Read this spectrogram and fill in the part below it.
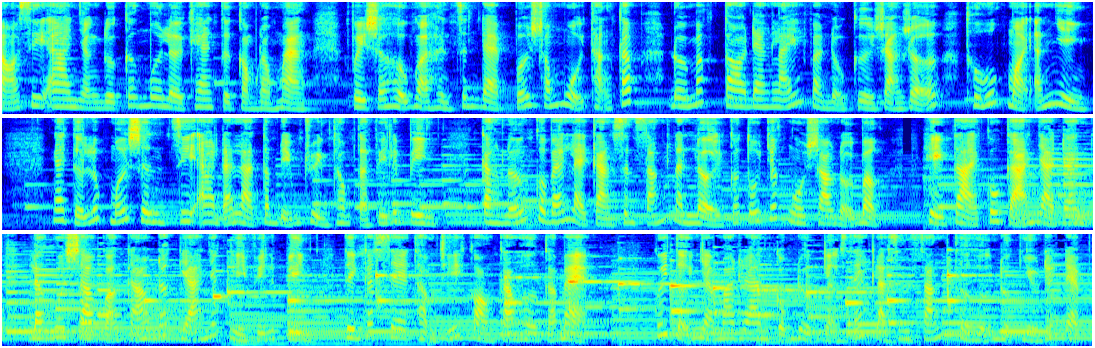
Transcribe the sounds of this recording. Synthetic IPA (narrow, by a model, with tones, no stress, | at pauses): ɔ˧˩si˧ʔaː˧ɲə̰˧˨nɗɨ˨˩əkːə˧nmɨ˧ələː˨˩jxaː˧ŋt̪ɨ˨˩kə̰˧˨wŋ͡mɗə˨˩wŋ͡mma̰ː˧˨ŋ | vi˨˩sə̰ː˧˩ɦɨ̰˧˩wŋwa̰ː˧˨ɦï˨˩ŋ̟sï˧ŋ̟ɗɛ˨˩p̚vəː˨˦jsa˨˦wŋ͡mŋṵ˧˥jt̪ʰa̰ː˧˩ŋt̪ʰə˦˥p̚ | ɗo˧jma˦˥k̚t̪ɔ˧ɗaː˧ŋla˨˦jvaː˨˩no̰˧˩kɨ˨˩əjza̰ː˧˨ŋzə̰ː˧˥t̪ʰu˧hu˦˥t̚mɔ̰˧˨jʔa˨˦jŋ̟ɲi˨˩ən | ŋa˧jt̪ɨ˨˩lʊ˦˥k͡p̚məː˨˦jsï˧ŋ̟zi˧ʔaː˧ɗa̰ː˧˥laː˨˩t̪ə˧mɗi˧˩əmt͡ɕwi˨˩ənt̪ʰə˧wŋ͡mt̪a̰ː˧˨jfi˧li˦˥pːi˧nkaː˨˩ŋləː˨˦ŋko˧ɓɛ˨˦la̰ː˧˨jkaː˨˩ŋsï˧ŋ̟sa˨˦ŋla˧jŋlə̰ː˧˨jkɔ˨˦t̪o˨˦t͡ɕɨ˦˥k̚ŋo˧saː˧wno̰˧˩jɓə˨˩t̚ | hḭ˧˨ənt̪a̰ː˧˨jko˧ɣaː˧˩ɲaː˨˩ɗe˧nlaː˨˩ŋo˧saː˧wkwaː˧˩nkaː˨˦wɗə˦˥t̚zaː˨˦ɲə˦˥t̚ŋḭ˧˨fi˧li˦˥pːi˧nt̪i˧nka˦˥jk̚sɛ˧t̪ʰə̰˧˨mt͡ɕi˨˦kɔ˨˩nkaː˧wɦəː˧nkaː˧˩mɛ̰˧˨ | kwi˨˦t̪ɨ̰˧˨ŋɲaː˨˩maː˧za˧nkʊ̰˧˥ŋ͡mɗɨ˨˩ək̚ɲə̰˧˨nsɛ˦˥t̚laː˨˩sï˧ŋ̟sa˨˦ŋt̪ʰɨ˨˩ɦɨ̰˧˩əŋɗɨ˨˩ək̚ɲi˨˩wnɗəː˦˥t̚ɗɛ˨˩p̚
